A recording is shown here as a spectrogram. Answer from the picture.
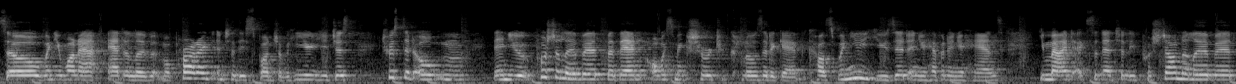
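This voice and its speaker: Over noticeable background noise, the speaker rushes at a very fast pace in a German accent with ordinary pitch variation. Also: woman, fairly high pitch for a woman. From Germany. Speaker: beauty YouTuber. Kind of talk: makeup tutorial talk to camera.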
